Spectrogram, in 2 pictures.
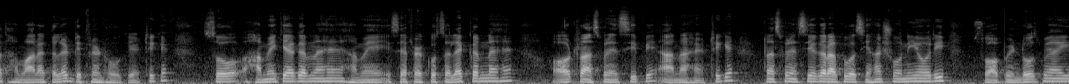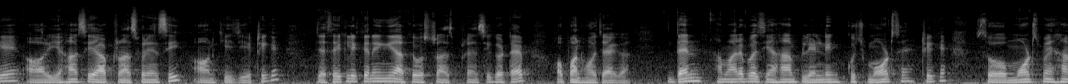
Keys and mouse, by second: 2.1 click, 8.9 click, 13.9 click, 20.9 click.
